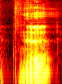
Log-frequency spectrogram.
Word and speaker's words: pneu: French words, is un pneu. Un pneu. Sounds a little bit like you're sneezing. Un pneu. Bless you. Or it sounds at least as if you've got the cold.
